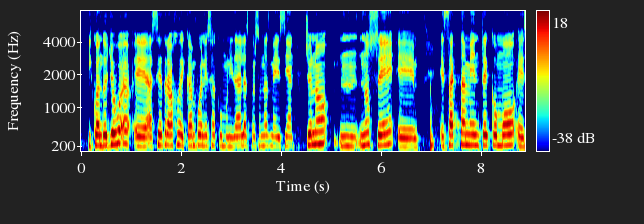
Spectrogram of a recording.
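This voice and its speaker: A woman with a smooth, mid-range voice and a Mexican Spanish accent speaks as a guest academic on a panel over a video call. Her delivery is hesitant, filled with fillers and restarts.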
